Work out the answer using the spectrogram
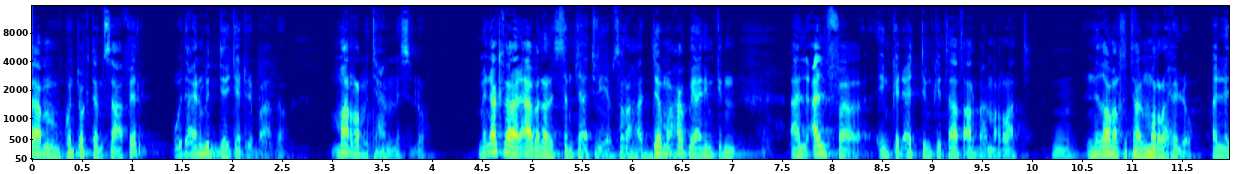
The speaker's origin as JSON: {"language": "Arabic", "town": "Jeddah", "region": "Makkah Province", "country": "Saudi Arabia", "said": "ترى عندنا في جدة قبل كذا زمان"}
